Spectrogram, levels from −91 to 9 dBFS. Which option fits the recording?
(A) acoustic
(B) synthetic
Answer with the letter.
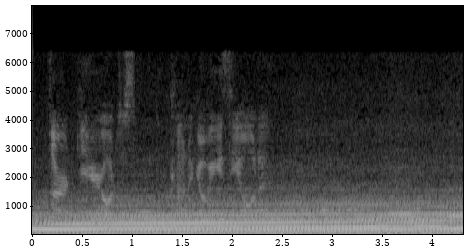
A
